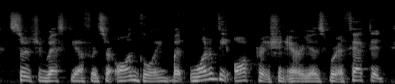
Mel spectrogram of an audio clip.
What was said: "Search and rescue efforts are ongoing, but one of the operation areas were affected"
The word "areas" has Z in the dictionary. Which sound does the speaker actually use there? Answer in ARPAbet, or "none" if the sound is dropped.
Z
